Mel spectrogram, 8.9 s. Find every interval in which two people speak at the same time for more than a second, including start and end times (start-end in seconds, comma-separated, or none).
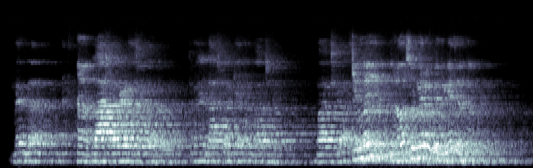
5.9-7.3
